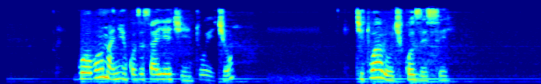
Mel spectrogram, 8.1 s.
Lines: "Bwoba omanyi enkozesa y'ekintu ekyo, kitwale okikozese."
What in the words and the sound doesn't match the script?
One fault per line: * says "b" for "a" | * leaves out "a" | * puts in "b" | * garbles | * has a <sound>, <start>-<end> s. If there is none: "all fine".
all fine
